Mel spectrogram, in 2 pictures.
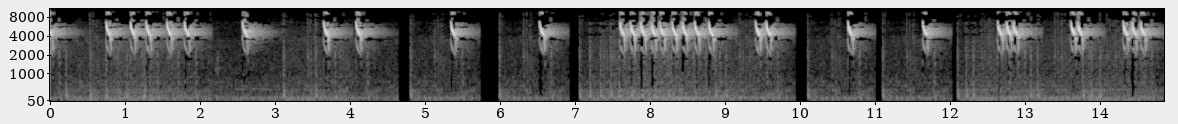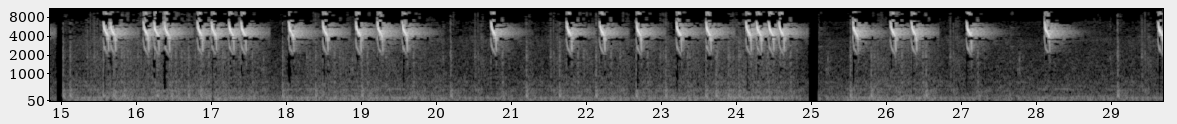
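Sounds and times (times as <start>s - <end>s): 
bar-winged prinia giving high sharp down-slurred chirps: 0.0s - 3.0s, 3.6s - 4.5s, 5.3s - 5.8s, 6.4s - 6.9s, 7.6s - 10.0s, 10.6s - 11.0s, 11.6s - 12.0s, 12.6s - 14.9s, 15.5s - 20.0s, 20.6s - 27.5s, 28.1s - 28.6s.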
